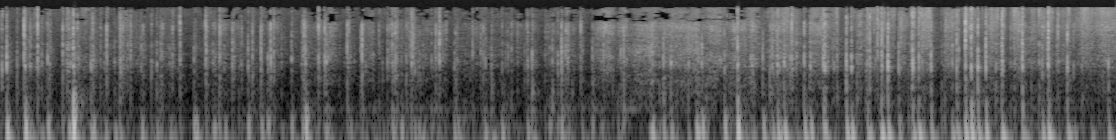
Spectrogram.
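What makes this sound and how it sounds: Fingertips tap and scratch quickly on the surface of a large purple bead-foam styrofoam roller held upright. The sound is a rapid run of dull, low thumps with a faint dry scratching texture above them. Each tap dies away almost instantly, giving a dense, muffled pattering.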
